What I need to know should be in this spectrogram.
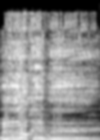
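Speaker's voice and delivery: very loud growl at full volume. Retelling a villain's line in a movie scene: Batman-style growl as Freddy. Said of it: "this is where he gets real Batman-y".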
